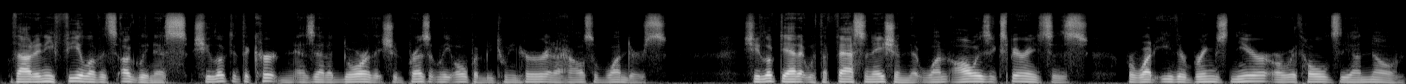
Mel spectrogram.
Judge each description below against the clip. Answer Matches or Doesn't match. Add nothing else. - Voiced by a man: Matches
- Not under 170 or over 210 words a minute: Matches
